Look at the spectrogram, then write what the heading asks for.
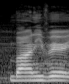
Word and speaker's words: Bon Iver: Bon Iver, yeah. I like how you pronounce his name right too.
